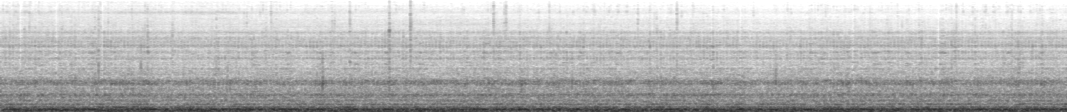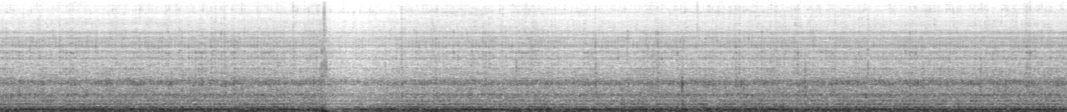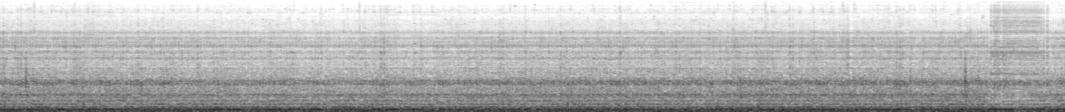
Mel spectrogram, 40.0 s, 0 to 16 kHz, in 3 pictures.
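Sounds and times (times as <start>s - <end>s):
constant hum: 0.0s - 39.9s
wind and road noise rumble: 0.0s - 39.9s.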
